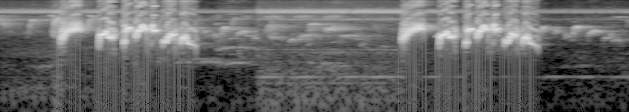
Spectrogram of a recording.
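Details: Fiery 'hót ché' singing by a red-whiskered bulbul during morning voice training, double-twisted voice: two dense phrases of bright, bouncing whistles about two and a half seconds apart, with a low hum in the background.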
